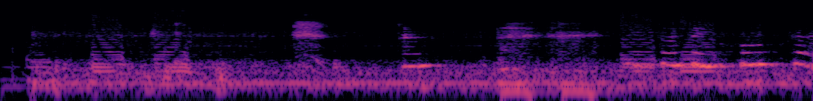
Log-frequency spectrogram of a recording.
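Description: Quiet music with a young woman crying softly, with several short sniffs and breaths through it.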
